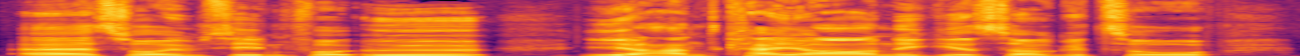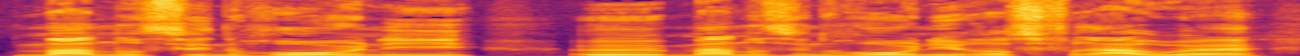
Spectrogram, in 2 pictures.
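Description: A man's voice: on the high side, level tone, normal speed, a little mellow, smooth, no echo, clean studio sound. A young man with a Swiss German accent, telling rambling, laughing stories as a podcast co-host. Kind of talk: casual chat.

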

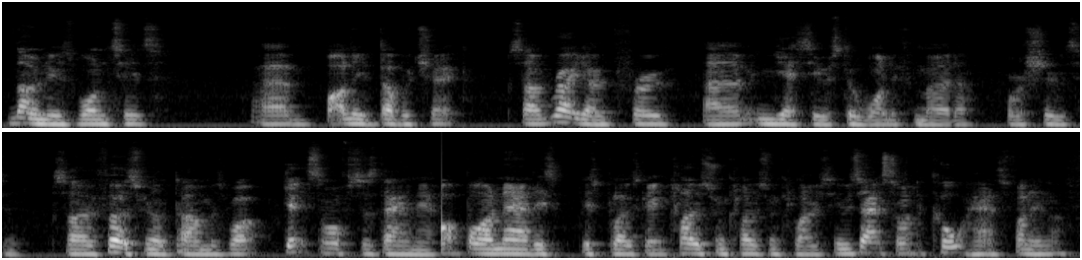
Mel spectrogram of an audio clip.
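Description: A man's voice: mid-range voice, flat delivery, a little fast, a little mellow. A man giving a blunt, sweary monologue. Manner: blunt, sweary, gets heated. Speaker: podcast host. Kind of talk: ranting monologue.

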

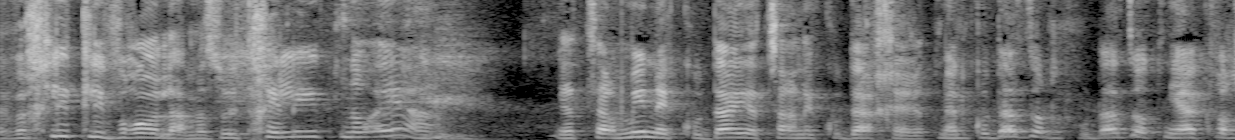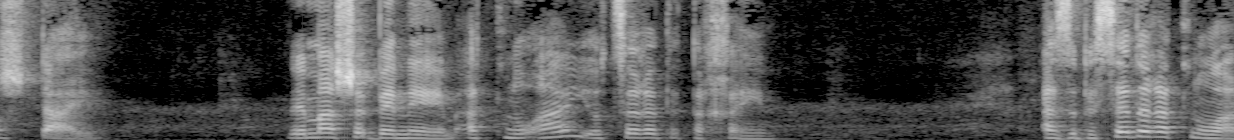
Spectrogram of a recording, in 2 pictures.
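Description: Woman teaching spirituality, higher voice, very lively and emphatic, bit of hiss behind. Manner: animated, emphatic, acts out prayers and dialogue. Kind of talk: spiritual lesson to a group.

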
